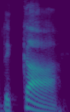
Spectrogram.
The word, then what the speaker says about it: Descartes: Se escribe Descartes, pero se pronuncia en francés Descartes.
